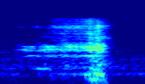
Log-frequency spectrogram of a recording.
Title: snoring girlfriend wakes herself up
